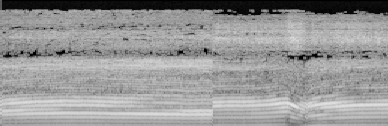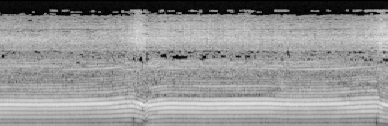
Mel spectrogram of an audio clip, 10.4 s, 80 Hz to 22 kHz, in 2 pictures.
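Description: Stihl 070, a large single-cylinder two-stroke chainsaw, running at high revs while ripping a log lengthwise into boards. Its pitch dips twice under the load of the cut and picks back up.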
